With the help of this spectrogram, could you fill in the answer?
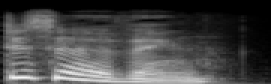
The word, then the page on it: deserving: British English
